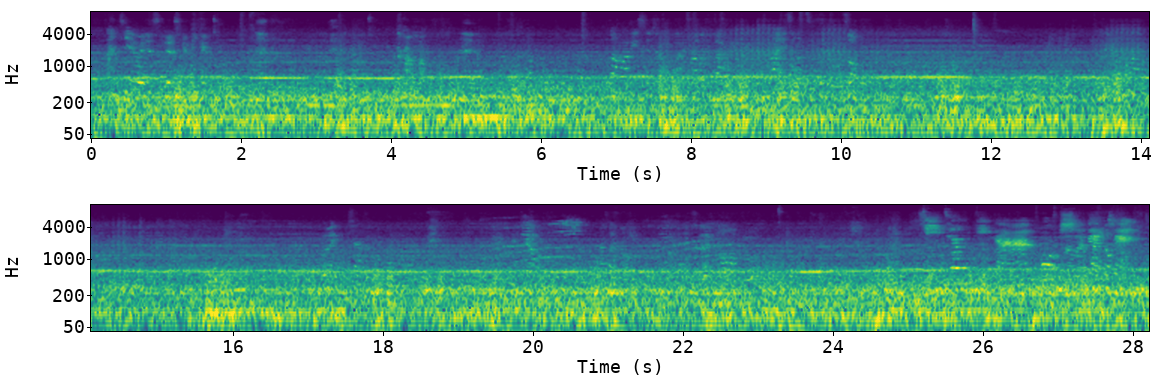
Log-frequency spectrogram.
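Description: Light rail tram running along its line, heard from inside the passenger car: a steady rumble of wheels and running gear with a steady whine held throughout. Faint passenger voices sit in the background.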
